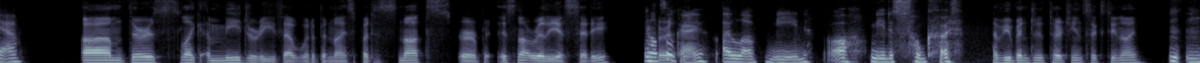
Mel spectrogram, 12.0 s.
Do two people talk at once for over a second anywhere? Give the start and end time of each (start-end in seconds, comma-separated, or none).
none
